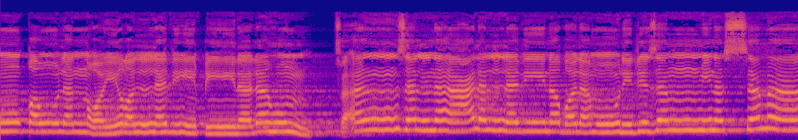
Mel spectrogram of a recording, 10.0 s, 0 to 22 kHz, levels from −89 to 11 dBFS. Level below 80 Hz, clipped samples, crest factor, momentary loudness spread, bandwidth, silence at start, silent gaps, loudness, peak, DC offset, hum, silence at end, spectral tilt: -76 dBFS; under 0.1%; 14 dB; 4 LU; 15.5 kHz; 0 s; none; -17 LUFS; -2 dBFS; under 0.1%; none; 0 s; -2.5 dB/octave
